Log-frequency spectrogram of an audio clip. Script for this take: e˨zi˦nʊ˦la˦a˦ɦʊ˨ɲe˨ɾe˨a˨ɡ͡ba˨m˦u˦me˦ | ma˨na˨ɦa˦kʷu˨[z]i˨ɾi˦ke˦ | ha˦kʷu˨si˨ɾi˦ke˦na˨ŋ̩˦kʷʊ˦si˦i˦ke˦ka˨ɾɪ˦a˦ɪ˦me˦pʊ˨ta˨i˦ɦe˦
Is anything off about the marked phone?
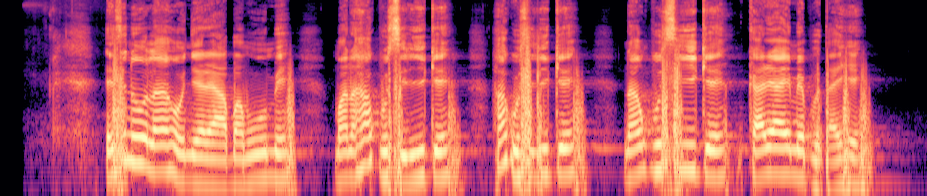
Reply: yes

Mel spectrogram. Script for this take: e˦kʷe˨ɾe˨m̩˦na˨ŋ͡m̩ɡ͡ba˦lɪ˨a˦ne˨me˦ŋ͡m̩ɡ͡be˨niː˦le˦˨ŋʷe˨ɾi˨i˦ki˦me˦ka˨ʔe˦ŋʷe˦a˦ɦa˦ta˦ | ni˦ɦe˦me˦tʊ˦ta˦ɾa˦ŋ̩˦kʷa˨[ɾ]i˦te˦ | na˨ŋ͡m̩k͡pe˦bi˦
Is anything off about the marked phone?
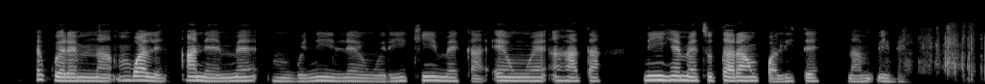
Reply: yes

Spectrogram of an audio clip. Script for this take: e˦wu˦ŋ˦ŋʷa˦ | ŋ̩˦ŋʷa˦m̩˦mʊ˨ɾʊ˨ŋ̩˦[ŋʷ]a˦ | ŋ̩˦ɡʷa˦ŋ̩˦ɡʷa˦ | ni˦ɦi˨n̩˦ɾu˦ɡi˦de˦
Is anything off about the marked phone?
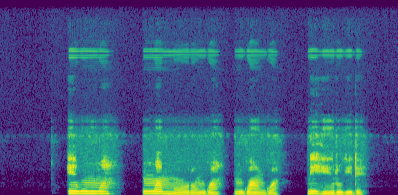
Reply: yes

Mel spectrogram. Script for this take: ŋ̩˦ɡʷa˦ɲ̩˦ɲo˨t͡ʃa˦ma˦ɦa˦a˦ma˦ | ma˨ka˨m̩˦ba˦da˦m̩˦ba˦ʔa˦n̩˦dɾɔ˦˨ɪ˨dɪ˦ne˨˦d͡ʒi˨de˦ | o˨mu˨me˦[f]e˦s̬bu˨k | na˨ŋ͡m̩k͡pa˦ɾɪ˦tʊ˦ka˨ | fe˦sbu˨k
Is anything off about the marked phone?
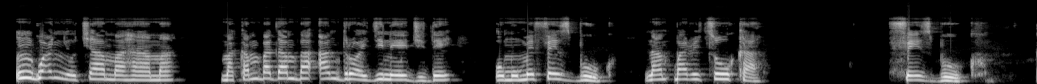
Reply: no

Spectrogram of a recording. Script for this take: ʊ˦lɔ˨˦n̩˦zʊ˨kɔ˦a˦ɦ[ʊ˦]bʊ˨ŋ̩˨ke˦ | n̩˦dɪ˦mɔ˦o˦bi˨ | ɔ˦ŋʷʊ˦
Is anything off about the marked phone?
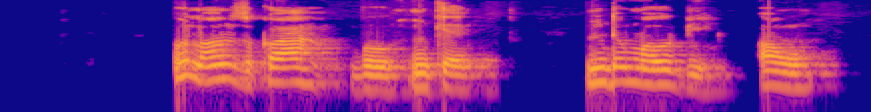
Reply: yes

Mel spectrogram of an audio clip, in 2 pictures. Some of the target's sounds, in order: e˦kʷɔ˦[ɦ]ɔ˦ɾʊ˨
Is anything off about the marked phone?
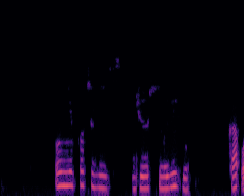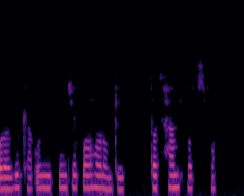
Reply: no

